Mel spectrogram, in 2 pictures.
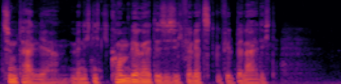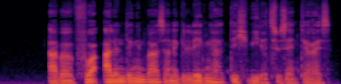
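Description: A very deep-voiced, measured, weary widower. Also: male voice, steady tone, dry recording. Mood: tender, earnest. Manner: measured, reflective, hesitant pauses. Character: weary, earnest widower confessing to his sister-in-law. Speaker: actor in an audio drama. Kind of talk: radio play dialogue.

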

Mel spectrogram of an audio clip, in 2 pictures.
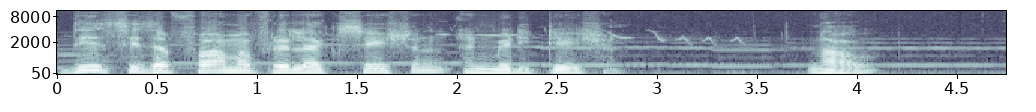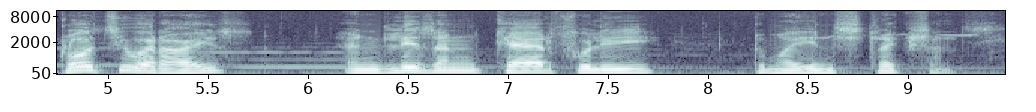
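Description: A man leads a guided meditation at a very unhurried pace. His mid-pitched voice moves in short, deliberate phrases with frequent pauses, giving instructions as a yoga teacher would. Faint music sits behind him. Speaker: yoga teacher guiding deep relaxation.

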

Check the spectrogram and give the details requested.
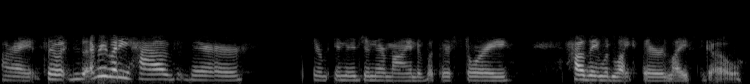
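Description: A woman hosting a self-help conference call, talking in a gentle, encouraging, measured way. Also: mid-range voice, no room sound. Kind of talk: coaching talk. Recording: phone line, dry and lo-fi.

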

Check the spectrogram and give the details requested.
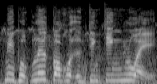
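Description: A man voicing an excitable, indignant Thai-Chinese shopkeeper father in a cartoon, with an exaggerated Chinese accent in his Thai. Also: very high voice, fast, noisy background. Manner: exaggerated, exclamatory. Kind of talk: cartoon voice acting.

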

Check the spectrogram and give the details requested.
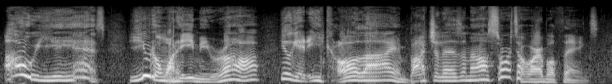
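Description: A man's voice: very high voice, big pitch swings, a little slow, sharp tone, pitched above the performer's own voice, heavily acted. A man voicing a jittery stammering satyr. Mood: nervous pleading. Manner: nervous, stammering, pleading. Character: timid, jittery young male satyr.

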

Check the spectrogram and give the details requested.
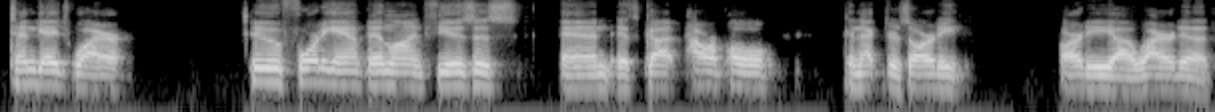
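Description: A man's voice: mid-range voice, smooth. A man with a mid-range voice gives an informal presentation. He explains practical details in a folksy, joking manner, and the sound is fairly dry with little room echo. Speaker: amateur radio club presenter. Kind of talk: informal slide talk.

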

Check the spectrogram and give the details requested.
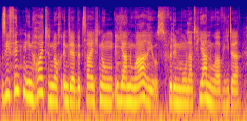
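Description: A woman's voice: mid-range voice, normal speed, darkish tone, a little hiss or hum, natural voice. An actress playing a proud, defensive Victorian woman doctor in a radio play, with formal, precise, haughty delivery. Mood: composed, professional. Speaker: voice actor in an audio drama. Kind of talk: German radio play dialogue.

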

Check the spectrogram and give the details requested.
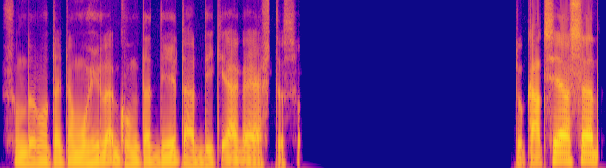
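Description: A man's voice: on the low side, mellow, dry recording, clean studio sound. A man with a Bangladeshi accent, casually telling anecdotes in a group chat.

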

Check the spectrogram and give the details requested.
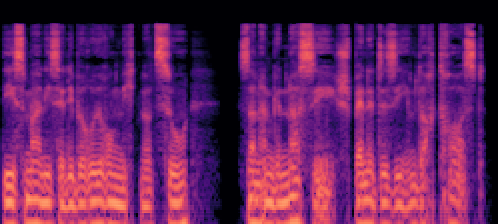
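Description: A male audiobook narrator with an exceptionally deep voice and a heavily husky texture. He reads dramatic literary prose in a close, dry recording. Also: flat delivery, moderate pace, dry recording.

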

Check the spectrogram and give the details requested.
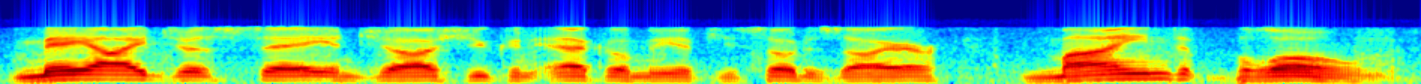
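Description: A man's voice: fairly low pitch, moderate pace. A man interviewing a guest on a podcast in a casual, chatty style. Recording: thin phone-like sound, faint noise.

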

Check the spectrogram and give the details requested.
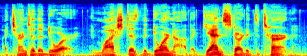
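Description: A man reading first-person horror stories in a scripted narration, with a low, hushed storytelling delivery. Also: expressive, normal speed. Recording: soft music underneath.

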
